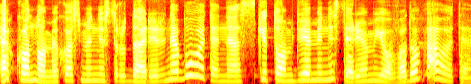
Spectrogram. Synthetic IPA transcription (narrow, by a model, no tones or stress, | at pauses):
ɛkoːnoːmʲɪkoːsmʲɪnʲɪst̪ɾud̪ɐɾɪrnʲɛbʊʋoːt̪ʲɛnʲɛskʲɪt̪oːmd̪ʲʋʲiɛmʲɪnʲɪsʲt̪ʲæɾʲɪjoːmjoːʋɐd̪oːʋɑːʋoːt̪ʲɛ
